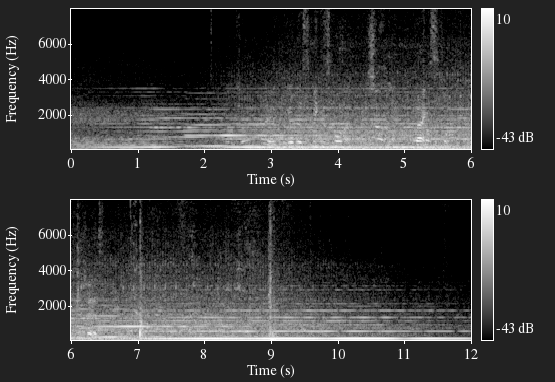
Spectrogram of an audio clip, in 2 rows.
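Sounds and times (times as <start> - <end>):
traffic hum at Speaker's Corner in Hyde Park near Marble Arch: 0.0 - 11.9
speech: 3.3 - 7.2
sharp thump: 8.9 - 9.3.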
